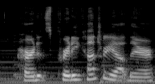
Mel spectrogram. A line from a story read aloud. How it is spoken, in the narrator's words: Papa said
